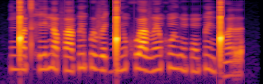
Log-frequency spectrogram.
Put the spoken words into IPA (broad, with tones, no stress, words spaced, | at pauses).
ŋ͡ǃɐ̃˨thi˨˦ nɐ̃˨fã˨pĩ˦ pɨ˨ve˨ ɡ͡ǃĩ˦ xʷa˦˨vẽ˦xʷĩ˦ vũ˨pũ˨˦pĩ˦˨ ɡ͡ǃɐ̃˨r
